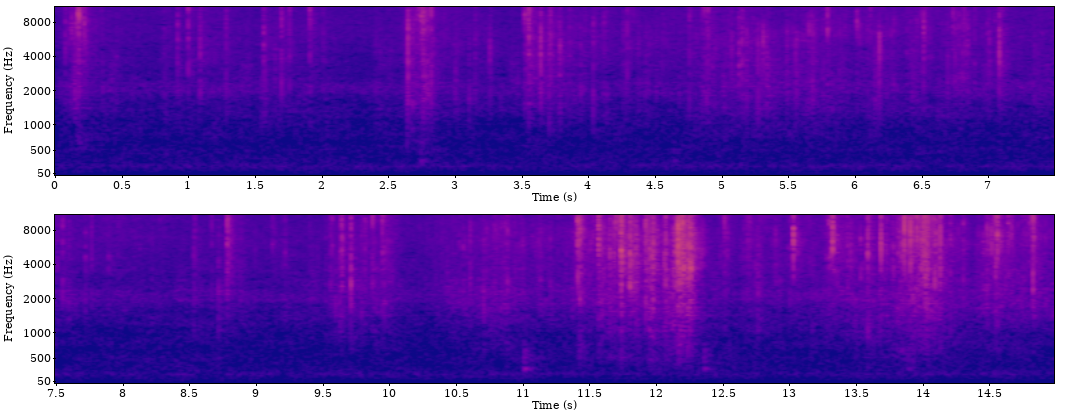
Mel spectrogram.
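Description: A thin pink holographic metallic foil wrapping paper sheet on a table is scratched with long black nails and crinkled with fingertips. The result is quiet, bright, dry crinkling and scratching in irregular bursts with almost no low end, growing louder and denser toward the end.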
